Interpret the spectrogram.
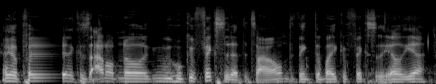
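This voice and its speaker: On a podcast, a guest who composes video game music, a man in his thirties with a medium pitch, talks fast. He's an animated storyteller who laughs frequently and imitates the people he quotes.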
